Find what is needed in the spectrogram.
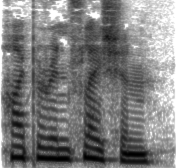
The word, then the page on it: hyperinflation: British English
